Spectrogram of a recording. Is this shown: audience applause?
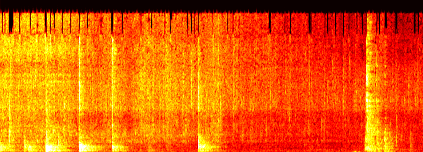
no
